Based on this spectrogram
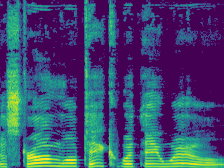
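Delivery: very high, soft, put-on girly feminine voice. Retelling what a man said in a story, high-pitched fake feminine voice. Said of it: "he said in some sort of like high pitched fake feminine voice".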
